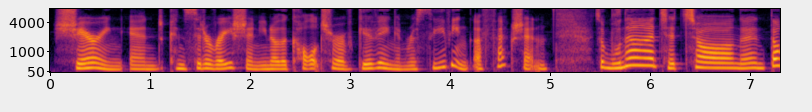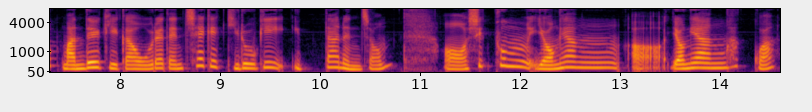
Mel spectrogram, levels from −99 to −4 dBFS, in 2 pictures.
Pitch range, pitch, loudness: 185-250 Hz, 215 Hz, -24 LUFS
